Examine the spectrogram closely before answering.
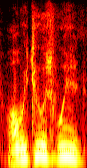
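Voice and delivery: half-hearted boastful Trump brag; Trump impression. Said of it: "my imitation's not that good".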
